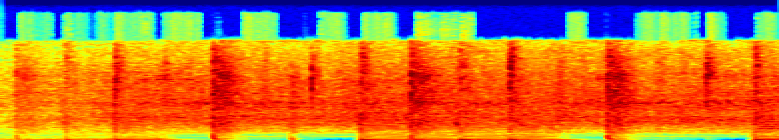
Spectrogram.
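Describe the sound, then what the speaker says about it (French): An angle grinder fitted with a convex spiked disc sands a surface smoothly, a steady loud whirring broken by repeated sharp contact bursts and brief dips as the disc is lifted and pressed back. "Léger, des mouvements doux et un ponçage parfaitement lisse."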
